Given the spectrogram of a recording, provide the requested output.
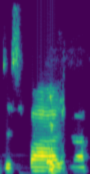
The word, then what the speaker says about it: dysphagia: So I'm just keeping the vowel the same, you know, dysphagia, phagito. That is the correct way to say it.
